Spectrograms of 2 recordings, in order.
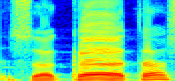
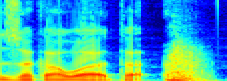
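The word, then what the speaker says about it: الزكاة: Kemudian zakata sama dengan ini jangan dibaca dengan zakawata.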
